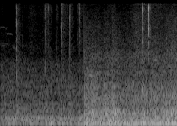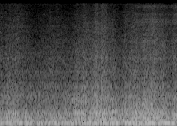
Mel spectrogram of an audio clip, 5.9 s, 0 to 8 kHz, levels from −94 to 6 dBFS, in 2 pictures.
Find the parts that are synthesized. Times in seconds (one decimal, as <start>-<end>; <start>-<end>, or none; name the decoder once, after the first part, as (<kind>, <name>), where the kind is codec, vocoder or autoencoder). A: 5.2-5.9 (autoencoder, DAC-VAE)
